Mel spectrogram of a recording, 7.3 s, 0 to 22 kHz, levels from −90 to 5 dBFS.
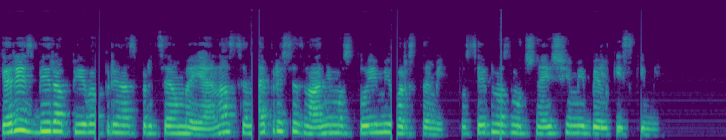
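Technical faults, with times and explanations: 0.96–1.00 s, 2.53–2.60 s, 3.92–3.98 s, 5.01 s, 6.40–6.42 s: block of digital silence. The speech drops to silence five times and snaps straight back with no fade. The 9 ms one at 5.01 s is just a tick. The others last 40, 60 and 20 ms. The 75 ms hole after "nas precej omejena se" is a short hole before "najprej seznanimo s". These are most likely output-buffer underruns.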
